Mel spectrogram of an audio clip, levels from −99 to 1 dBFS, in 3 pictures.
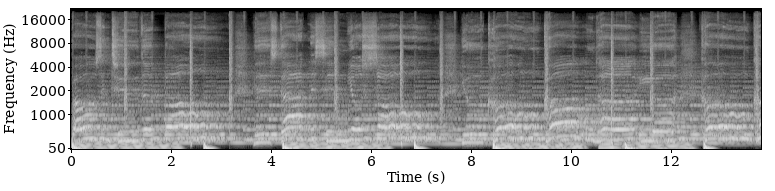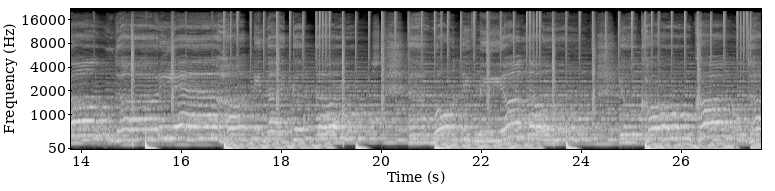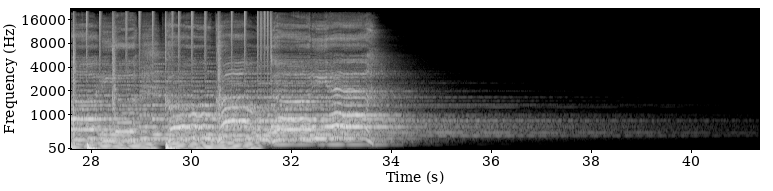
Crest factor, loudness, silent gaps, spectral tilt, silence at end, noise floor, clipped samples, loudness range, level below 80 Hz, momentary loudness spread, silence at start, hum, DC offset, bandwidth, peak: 18 dB; -17 LUFS; none; -5 dB/octave; 7 s; -81 dBFS; under 0.1%; 2 LU; -28 dBFS; 6 LU; 0 s; none; under 0.1%; over 20 kHz; 0 dBFS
